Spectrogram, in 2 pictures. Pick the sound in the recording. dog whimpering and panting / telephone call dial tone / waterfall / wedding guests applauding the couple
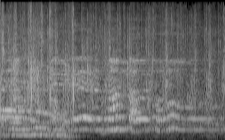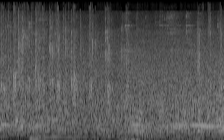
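wedding guests applauding the couple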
